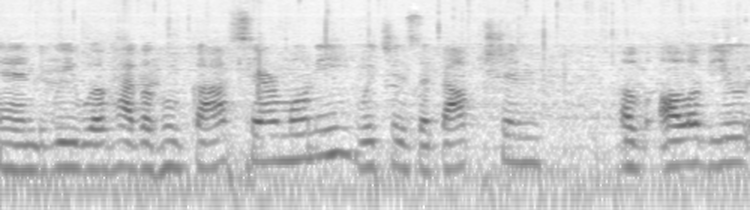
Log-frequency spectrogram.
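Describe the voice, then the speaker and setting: A woman with an American accent and a very deep, low pitch speaks at a moderate pace with ordinary pitch variation over noticeable background noise. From Lakota, Standing Rock, USA. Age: old. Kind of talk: speech to a gathering.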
